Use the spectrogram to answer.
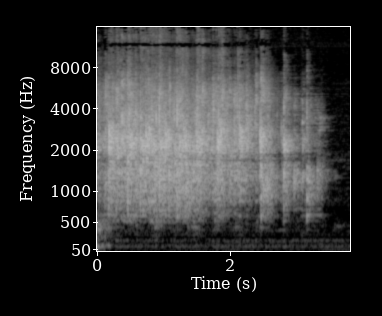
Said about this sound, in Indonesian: Tepuk tangan untuk diri Anda sendiri.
